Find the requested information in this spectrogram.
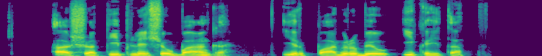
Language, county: Lithuanian, Panevėžys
